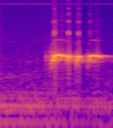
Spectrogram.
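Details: In Serang, Banten, Indonesia, a caged zebra dove gives a single 'surung gdor' crystal-style phrase: rapid staccato coos running into a long, even, fading whistle-like note, with soft background hum.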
